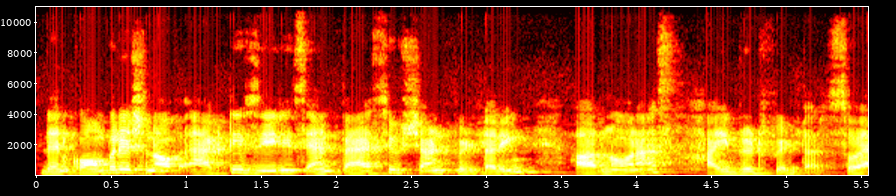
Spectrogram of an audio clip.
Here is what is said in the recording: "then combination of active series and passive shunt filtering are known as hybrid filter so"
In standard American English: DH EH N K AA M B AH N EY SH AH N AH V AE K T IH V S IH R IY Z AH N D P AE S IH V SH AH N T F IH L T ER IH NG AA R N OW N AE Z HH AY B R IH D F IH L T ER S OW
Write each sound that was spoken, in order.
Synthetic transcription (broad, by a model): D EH N K AA M B AH N EY SH AH N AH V AE K T IH V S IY R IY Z AH N D P AE S IH V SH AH N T F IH L T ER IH NG AA R N OW N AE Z HH AY B R IH D F IH L T ER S OW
